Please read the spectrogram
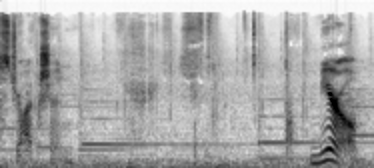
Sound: page flip

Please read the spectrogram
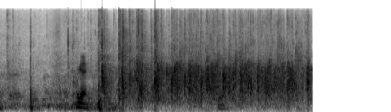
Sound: applause

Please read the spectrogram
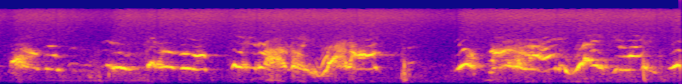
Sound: Mindy yelling

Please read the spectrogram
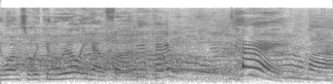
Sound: audience exclaims in disagreement

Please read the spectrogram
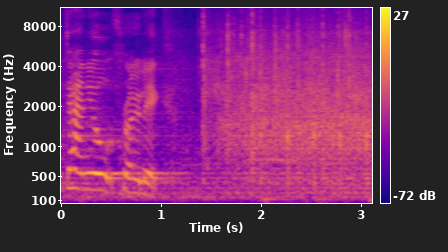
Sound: applause

